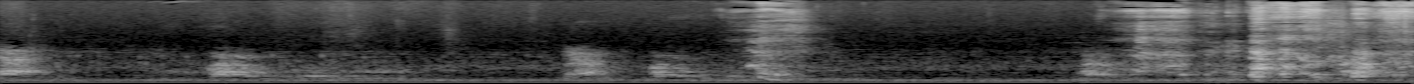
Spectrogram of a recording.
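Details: A Puggle, a half Beagle, half Pug cross, is heard for the first time making Beagle-like sounds instead of his usual Pug sounds. Short scattered yelps and whines come in separate bursts, with snuffly noises and household background.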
